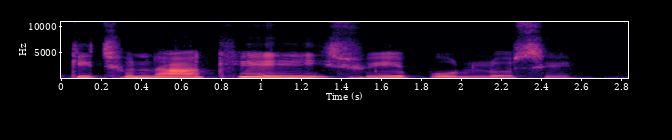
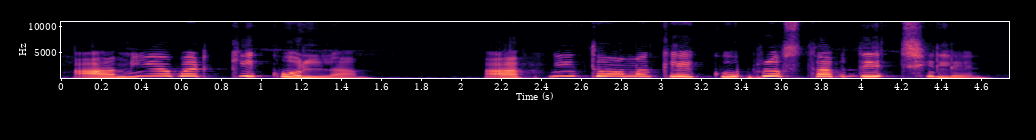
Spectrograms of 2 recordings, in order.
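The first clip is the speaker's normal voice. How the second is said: stunned; 10 semitones higher, 4 dB louder than usual. Acted. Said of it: "হতবাক হয়ে বলে".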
